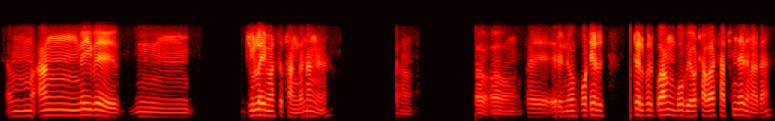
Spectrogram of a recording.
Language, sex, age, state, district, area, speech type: Bodo, male, 18-30, Assam, Kokrajhar, urban, conversation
